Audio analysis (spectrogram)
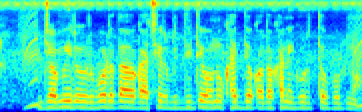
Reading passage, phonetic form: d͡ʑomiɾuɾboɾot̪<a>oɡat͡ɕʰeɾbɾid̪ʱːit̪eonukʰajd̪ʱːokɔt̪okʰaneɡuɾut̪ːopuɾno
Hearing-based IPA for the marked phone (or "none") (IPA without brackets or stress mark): a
